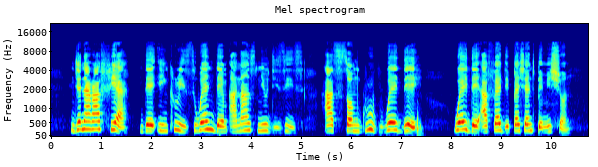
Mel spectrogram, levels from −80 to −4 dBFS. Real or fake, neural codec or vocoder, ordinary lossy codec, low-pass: real; none; MP3, 48 kbps; 14.4 kHz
